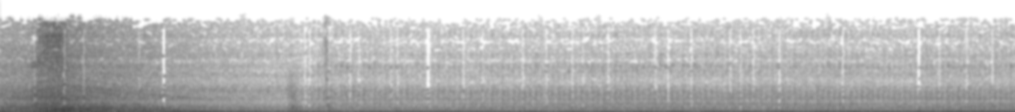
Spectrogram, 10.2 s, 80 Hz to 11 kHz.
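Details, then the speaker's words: 1974 Ford 9000 truck with 8V71 Detroit diesel moving a trailer: revs, then settles to a steady low drone with slight unevenness; fuel system acting up again, suspected loss of fuel pressure. "Sounds like the screaming Ford is losing fuel pressure, which isn't good."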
